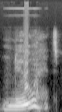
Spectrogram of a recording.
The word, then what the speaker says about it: nu: by this Greek letter nu spelled and you but it's pronounced like not old but new right okay but it's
